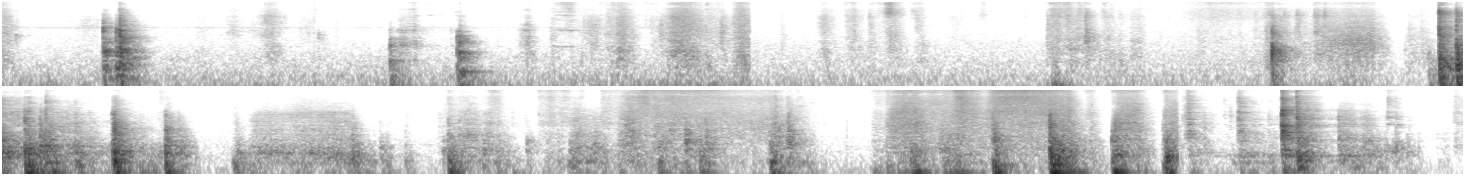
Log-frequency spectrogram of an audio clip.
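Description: Household handling sounds in a small room: knocks as a glass candle jar and other objects are set down on a wooden box shelf, the handling of a potted plant, and wardrobe doors and clothes hangers near the end. They come in separate knocks and rustling bursts of a second or two, with short gaps.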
